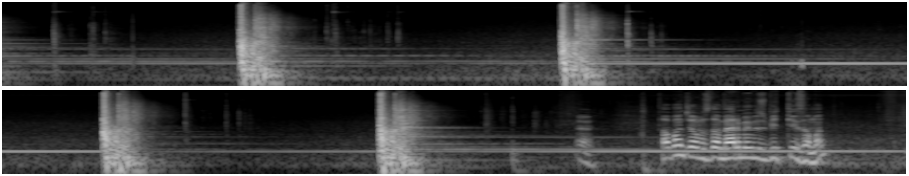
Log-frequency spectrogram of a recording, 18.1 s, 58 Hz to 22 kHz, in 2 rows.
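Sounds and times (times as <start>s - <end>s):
pistol shots: 2.4s - 3.1s, 5.6s - 6.3s, 10.0s - 10.6s, 12.8s - 13.6s.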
